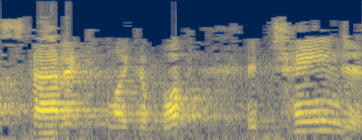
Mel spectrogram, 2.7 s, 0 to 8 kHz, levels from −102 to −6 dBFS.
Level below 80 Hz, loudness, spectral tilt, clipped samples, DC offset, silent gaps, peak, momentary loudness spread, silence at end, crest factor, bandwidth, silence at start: -46 dBFS; -12 LUFS; -4.5 dB/octave; 0.3%; under 0.1%; none; 0 dBFS; 16 LU; 0 s; 14 dB; 8 kHz; 0 s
